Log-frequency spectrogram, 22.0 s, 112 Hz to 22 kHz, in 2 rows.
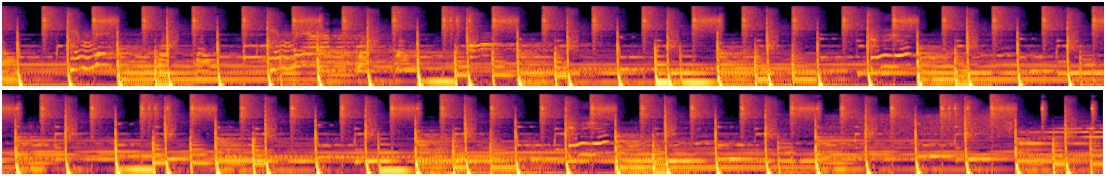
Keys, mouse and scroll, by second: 2.3 click, 3.1 scroll up 1, 3.9 click, 4.1 g, 4.8 click, 5.2 g, 7.7 click, 8.1-9.9 shift+click, 10.9 ctrl+click, 12.0 ctrl+p, 12.5 click, 12.7 click, 12.8 g, 13.6 scroll up 2, 14.3 click, 14.4 g, 14.8 shift+middle click, 15.2 shift+click, 15.5 shift+click, 17.4 ctrl+p, 17.6 click, 17.7 click, 17.9 shift+click, 18.3 click, 18.5 shift+click, 19.6 ctrl+p, 19.7 scroll down 2, 20.1 click, 20.3 click, 20.5 g, 21.1 click, 21.4 click.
